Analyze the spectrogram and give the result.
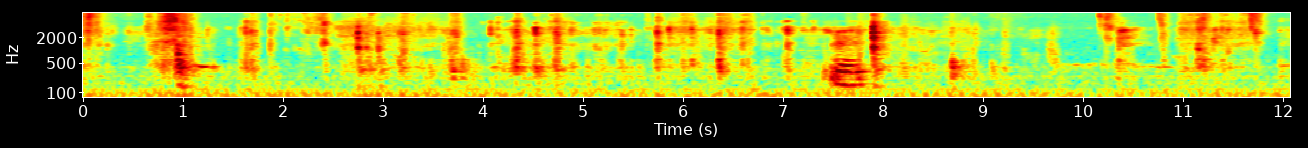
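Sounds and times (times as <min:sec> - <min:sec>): person chewing with mouth clicks: 0:00.8 - 0:09.0.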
